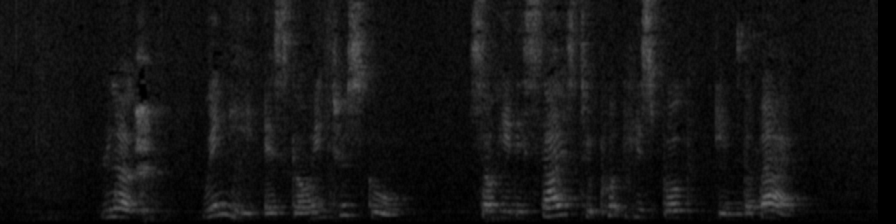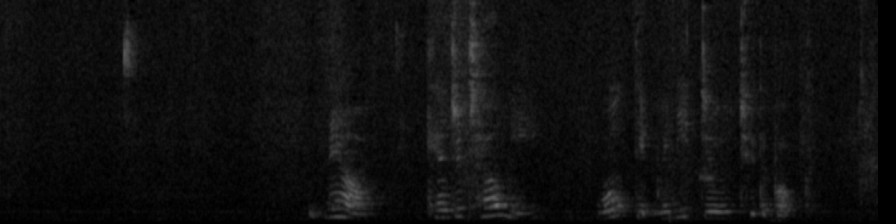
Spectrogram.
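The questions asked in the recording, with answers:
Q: Now, can you tell me, what did Winnie do to the book?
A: He put the book in the bag.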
